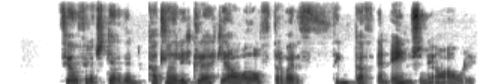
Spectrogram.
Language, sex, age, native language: Icelandic, female, 40-49, Icelandic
